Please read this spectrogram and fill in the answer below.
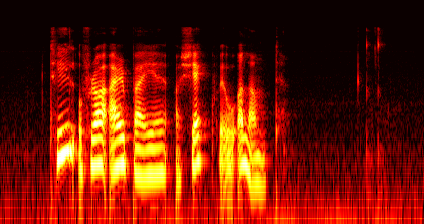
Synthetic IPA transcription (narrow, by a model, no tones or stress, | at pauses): t̪ʰɪloːfɹɑːʔɑɹbæɪəʔɑ̰ːʃɛkʋḛːʔo̰ːʔɑlɑ̰nt̪ə̥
